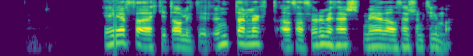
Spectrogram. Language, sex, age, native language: Icelandic, male, 30-39, Icelandic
